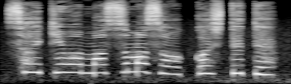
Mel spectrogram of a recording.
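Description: Casting: earnest little boy for anime game, very high bright voice, music faintly behind. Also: steady tone, normal speed. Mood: worried. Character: earnest young boy worried about his missing father. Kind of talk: Japanese anime game voice acting.

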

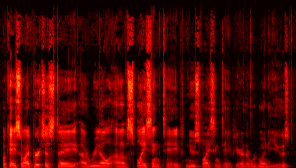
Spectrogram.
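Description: A man, explaining things in a casual, halting vlog style at home. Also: on the low side, a little mellow, husky. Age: 60s. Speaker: musician and presenter. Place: small rooms in a home.

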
